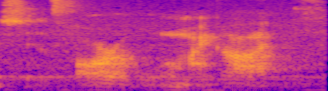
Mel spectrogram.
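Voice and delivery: hushed, grumbling whisper. Retelling how someone whispered behind another's back: imitating someone whispering.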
